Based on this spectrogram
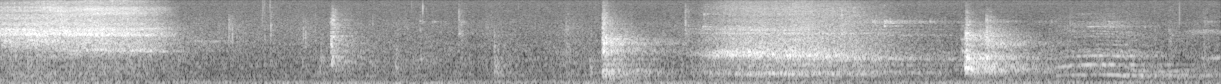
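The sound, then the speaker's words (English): Soft, airy breaths drawn in and let out slowly from the diaphragm, a gentle hiss rising and fading, with a few faint clicks in otherwise quiet surroundings. “So when you breathe in, you feel your tummy go out. We're breathing from our diaphragm.”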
